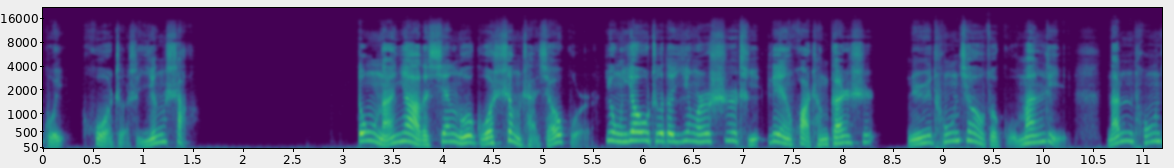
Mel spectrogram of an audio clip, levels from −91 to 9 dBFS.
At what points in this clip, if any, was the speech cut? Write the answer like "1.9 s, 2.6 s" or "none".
5.5 s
